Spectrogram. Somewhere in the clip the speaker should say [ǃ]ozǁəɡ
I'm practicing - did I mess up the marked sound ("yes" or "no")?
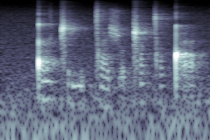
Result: no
